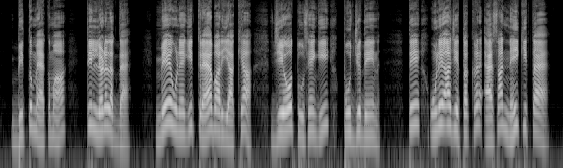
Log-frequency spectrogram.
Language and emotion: Dogri, disgusted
